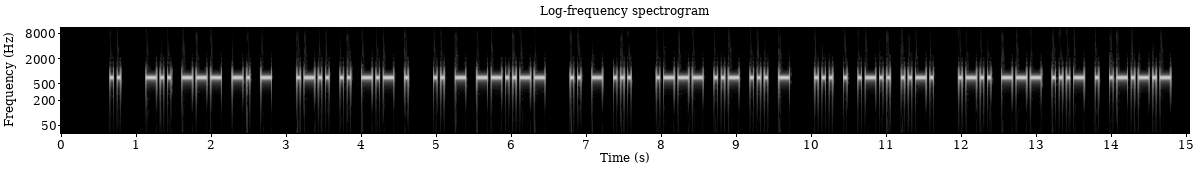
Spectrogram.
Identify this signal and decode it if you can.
Morse code, heard as a keyed tone, about 25 wpm, 700 Hz. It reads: I DONT LIKE IT, ITS JUST SELF LOVE.
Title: Sentences from Top 1000 Words - Review Part 1 - 25wpm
